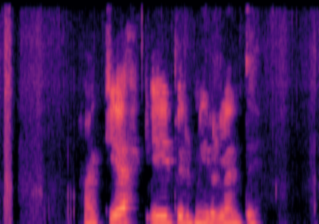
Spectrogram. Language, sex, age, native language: Icelandic, female, 30-39, Icelandic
